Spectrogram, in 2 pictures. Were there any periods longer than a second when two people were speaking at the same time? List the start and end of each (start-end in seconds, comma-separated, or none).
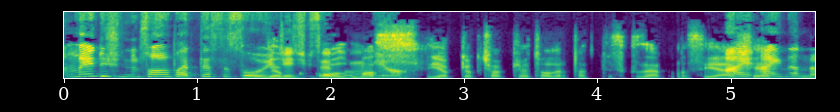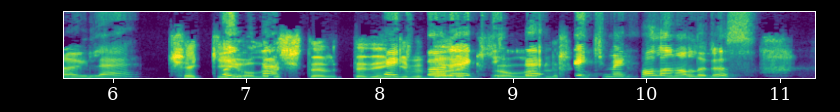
1.5-2.7, 8.0-9.4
